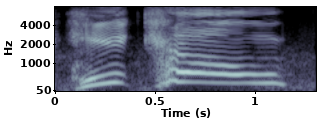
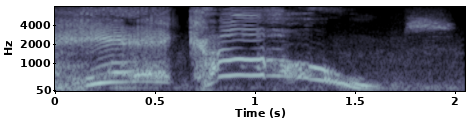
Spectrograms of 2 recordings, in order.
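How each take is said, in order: First: High, loud, slow yell to the crowd; yelled warning. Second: Very high, stretched-out call; drawn-out yell. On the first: Pumping up the crowd, he yells a high loud slow warning. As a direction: bellow it out to pump up the crowd. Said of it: "yelling things too". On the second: Hyping the crowd, he stretches out a high, slow call. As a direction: drag the yell out long and high. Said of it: "I'll be yelling things like". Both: Pretend.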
